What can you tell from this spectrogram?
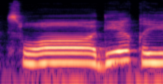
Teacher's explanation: صاد کو ہم نے پر پڑھا ہے کیونکہ وہی بات صاد حروف مستعلیہ میں سے ہے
